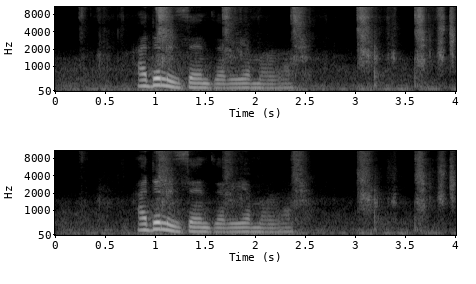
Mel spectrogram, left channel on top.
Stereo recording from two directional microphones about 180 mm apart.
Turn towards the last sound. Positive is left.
turn(degrees=65)  # may be behind; listen again after turning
